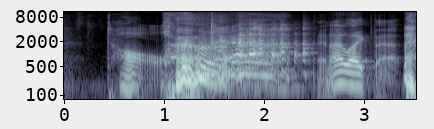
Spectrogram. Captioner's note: laughter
